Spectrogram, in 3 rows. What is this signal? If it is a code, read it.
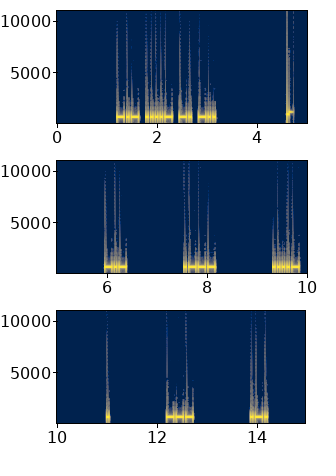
Morse code, heard as a keyed tone, about 25 wpm, spaced as for 9 wpm, 700 Hz. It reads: K4ND KJ4EOR
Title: USA Call Signs - 8x Character Spacing - 25wpm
